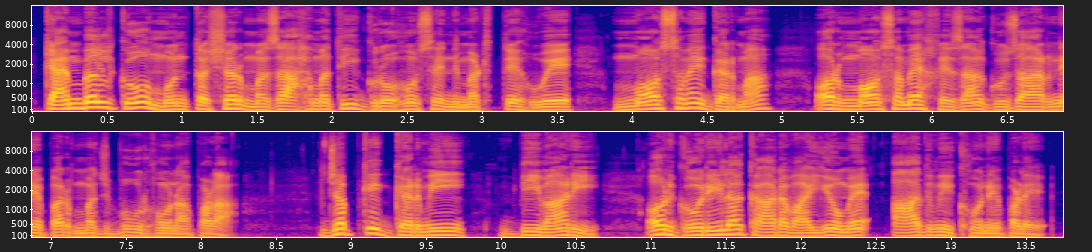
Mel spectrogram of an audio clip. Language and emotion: Urdu, neutral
